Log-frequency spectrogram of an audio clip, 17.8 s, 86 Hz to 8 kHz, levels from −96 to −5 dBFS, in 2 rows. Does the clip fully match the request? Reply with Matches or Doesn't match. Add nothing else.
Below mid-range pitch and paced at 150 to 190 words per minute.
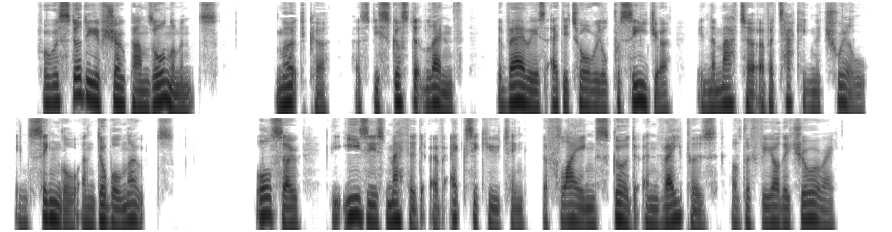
Doesn't match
